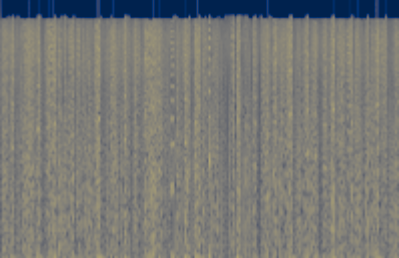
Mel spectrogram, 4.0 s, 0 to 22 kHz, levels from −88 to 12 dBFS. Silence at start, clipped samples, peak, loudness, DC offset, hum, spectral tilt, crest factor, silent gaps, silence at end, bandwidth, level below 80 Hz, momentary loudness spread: 0 s; under 0.1%; 0 dBFS; -11 LUFS; 0.5%; none; 0 dB/octave; 14 dB; none; 0 s; over 20 kHz; -34 dBFS; 2 LU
